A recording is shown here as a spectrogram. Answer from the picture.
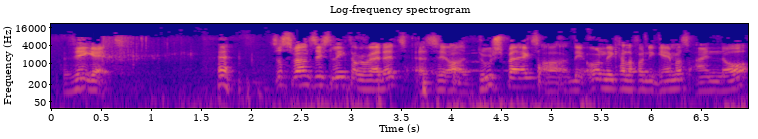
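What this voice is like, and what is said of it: Put-on German accent. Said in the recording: “somebody with a German accent ... German, so wild with the accent”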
